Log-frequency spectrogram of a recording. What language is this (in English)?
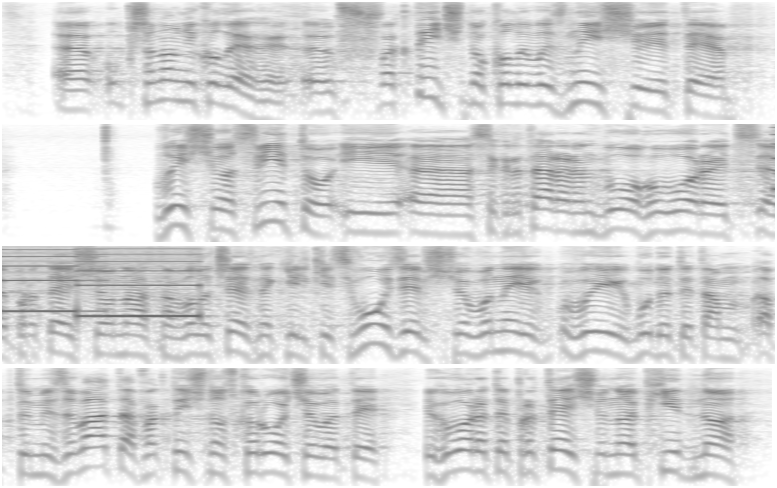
Ukrainian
